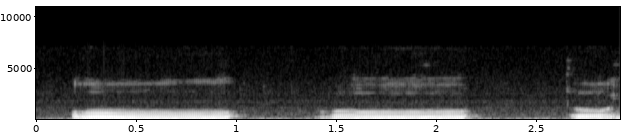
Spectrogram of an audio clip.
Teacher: Perbedaannya kalau wau adalah monyong atau bibirnya monyong. Sebab dia huruf makhraj syafatain. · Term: waw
